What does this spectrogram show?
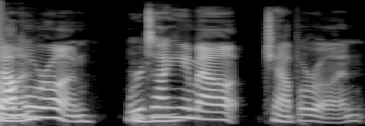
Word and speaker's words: Chappell Roan: Chapel Rowan. Chapel Rowan.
